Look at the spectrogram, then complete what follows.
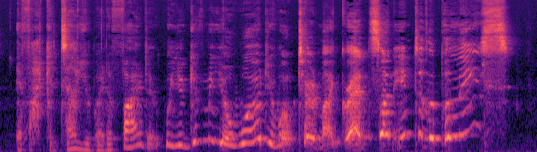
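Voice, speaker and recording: A put-on character voice at a fairly quick pace, extremely high in pitch, with very wide pitch swings. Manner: whispering.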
